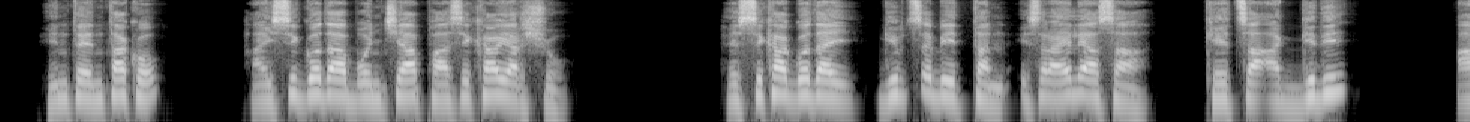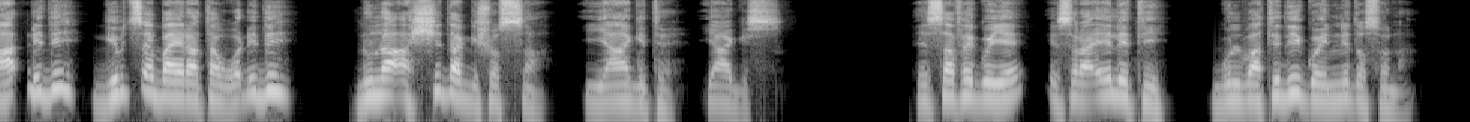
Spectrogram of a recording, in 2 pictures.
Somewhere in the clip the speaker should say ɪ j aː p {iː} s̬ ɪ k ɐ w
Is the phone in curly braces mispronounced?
yes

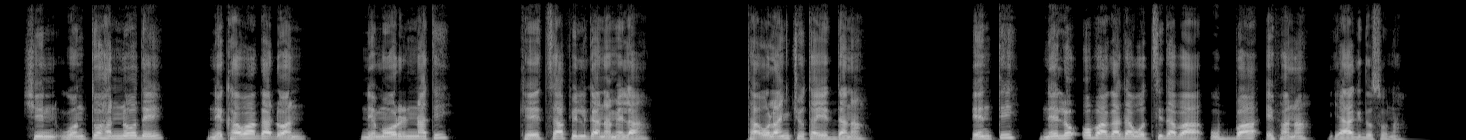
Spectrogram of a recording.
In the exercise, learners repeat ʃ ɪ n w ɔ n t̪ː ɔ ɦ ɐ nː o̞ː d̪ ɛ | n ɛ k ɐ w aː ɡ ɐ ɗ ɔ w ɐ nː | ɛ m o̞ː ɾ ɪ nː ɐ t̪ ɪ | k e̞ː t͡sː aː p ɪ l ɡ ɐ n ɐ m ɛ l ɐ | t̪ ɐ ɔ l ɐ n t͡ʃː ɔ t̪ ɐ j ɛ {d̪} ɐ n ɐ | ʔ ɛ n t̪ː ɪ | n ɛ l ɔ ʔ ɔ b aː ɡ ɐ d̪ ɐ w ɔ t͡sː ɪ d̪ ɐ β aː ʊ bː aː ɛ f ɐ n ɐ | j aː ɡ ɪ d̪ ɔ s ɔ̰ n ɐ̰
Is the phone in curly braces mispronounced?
yes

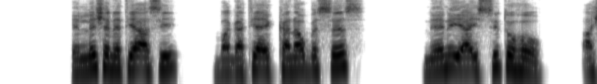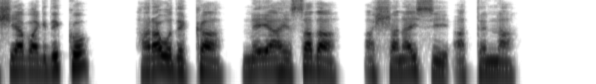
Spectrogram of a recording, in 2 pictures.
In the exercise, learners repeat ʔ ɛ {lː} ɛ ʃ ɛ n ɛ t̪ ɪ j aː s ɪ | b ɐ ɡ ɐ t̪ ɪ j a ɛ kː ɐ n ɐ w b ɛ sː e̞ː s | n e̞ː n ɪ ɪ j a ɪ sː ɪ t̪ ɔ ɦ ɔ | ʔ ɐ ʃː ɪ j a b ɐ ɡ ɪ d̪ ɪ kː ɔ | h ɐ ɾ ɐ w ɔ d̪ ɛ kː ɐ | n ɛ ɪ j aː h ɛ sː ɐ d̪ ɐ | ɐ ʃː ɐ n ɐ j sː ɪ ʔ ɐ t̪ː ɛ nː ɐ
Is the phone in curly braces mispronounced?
no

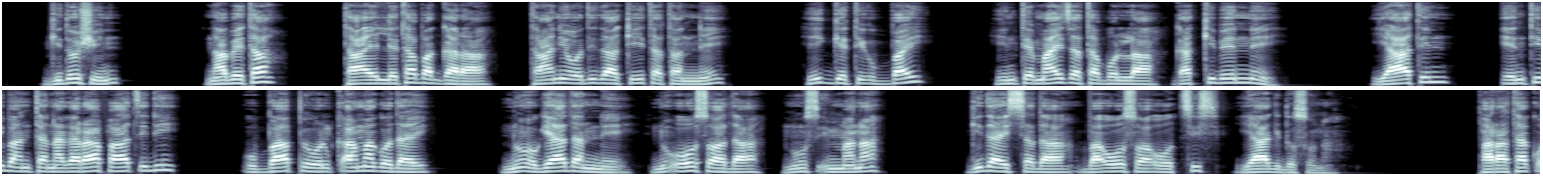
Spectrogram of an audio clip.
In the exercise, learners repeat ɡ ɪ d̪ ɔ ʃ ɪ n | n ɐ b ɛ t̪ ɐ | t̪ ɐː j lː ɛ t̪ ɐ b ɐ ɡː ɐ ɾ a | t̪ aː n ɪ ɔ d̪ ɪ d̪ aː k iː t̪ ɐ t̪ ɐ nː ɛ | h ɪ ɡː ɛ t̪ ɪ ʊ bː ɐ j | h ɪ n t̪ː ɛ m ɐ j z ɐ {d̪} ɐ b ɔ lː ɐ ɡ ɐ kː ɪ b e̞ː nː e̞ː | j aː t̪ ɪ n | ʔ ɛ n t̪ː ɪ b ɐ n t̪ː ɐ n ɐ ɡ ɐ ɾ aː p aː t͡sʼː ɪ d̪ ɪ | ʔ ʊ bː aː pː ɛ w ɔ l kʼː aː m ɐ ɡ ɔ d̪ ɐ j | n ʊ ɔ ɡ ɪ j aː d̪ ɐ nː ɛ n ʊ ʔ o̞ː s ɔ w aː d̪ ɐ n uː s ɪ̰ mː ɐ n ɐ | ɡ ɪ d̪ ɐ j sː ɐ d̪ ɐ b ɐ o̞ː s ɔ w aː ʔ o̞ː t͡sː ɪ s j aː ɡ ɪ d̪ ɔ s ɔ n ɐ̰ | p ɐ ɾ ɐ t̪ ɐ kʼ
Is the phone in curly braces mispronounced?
yes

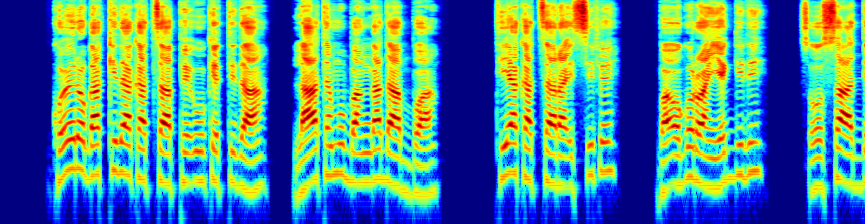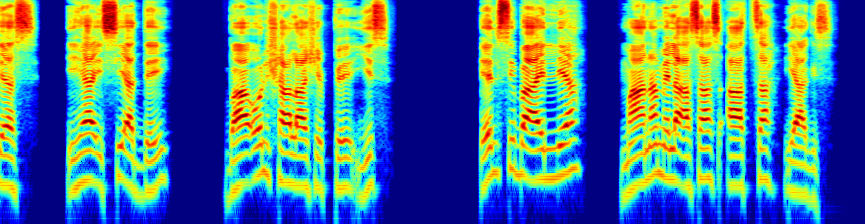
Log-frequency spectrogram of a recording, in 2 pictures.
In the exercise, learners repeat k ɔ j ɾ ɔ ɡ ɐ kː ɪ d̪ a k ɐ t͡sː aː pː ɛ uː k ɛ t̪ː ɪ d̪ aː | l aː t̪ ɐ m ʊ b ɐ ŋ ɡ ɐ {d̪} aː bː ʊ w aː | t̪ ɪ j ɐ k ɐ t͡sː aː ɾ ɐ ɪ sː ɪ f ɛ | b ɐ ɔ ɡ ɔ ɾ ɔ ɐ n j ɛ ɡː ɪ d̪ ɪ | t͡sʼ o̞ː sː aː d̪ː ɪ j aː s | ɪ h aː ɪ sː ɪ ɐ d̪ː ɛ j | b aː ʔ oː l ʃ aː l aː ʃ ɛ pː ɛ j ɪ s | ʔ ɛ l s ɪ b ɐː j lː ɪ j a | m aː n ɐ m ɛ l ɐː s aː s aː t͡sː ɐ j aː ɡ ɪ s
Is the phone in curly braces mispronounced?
no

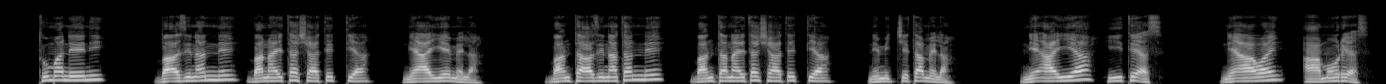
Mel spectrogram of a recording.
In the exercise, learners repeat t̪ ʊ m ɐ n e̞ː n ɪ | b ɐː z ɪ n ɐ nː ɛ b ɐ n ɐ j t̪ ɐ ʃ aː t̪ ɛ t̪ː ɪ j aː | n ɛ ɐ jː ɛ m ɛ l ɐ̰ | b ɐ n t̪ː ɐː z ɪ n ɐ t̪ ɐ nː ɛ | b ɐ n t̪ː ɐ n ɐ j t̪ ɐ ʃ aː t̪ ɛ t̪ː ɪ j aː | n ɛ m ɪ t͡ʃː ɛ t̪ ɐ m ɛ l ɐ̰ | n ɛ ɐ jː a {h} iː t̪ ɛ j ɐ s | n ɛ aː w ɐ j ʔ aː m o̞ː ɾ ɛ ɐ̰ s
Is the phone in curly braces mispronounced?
no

